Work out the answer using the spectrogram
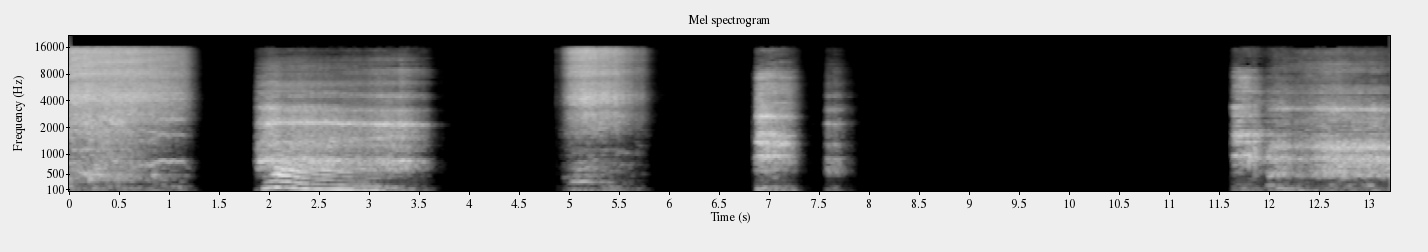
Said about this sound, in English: Stop what you're doing right now. Let's take deep breaths. Come on. Let's all take deep breaths.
